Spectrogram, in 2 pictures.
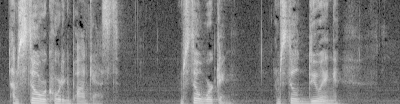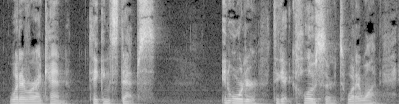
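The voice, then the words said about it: Hoarse, failing voice from a cold. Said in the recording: “I am losing my voice. I have a weird, funky cold thing happening.”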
